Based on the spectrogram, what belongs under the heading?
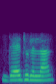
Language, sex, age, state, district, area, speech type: Sindhi, female, 30-45, Uttar Pradesh, Lucknow, urban, conversation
